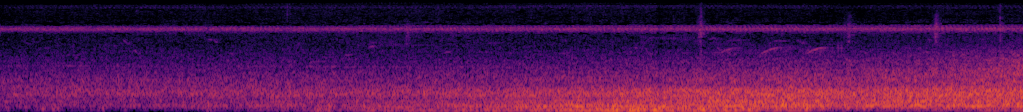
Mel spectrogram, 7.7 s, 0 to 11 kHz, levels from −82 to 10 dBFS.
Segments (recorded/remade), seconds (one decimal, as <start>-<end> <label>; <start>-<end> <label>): 0.0-3.9 recorded; 3.9-4.5 remade; 4.5-6.3 recorded; 6.3-7.2 remade; 7.2-7.7 recorded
